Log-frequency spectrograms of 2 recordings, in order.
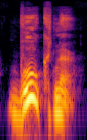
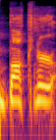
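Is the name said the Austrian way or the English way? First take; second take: Austrian; English. First: The name is said with an Austrian pronunciation. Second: The name is said with an English pronunciation. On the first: "like you should in Austrian, which is Buchner or something like that" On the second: "I say Buckner only because she doesn't really trust people to say it like you should"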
